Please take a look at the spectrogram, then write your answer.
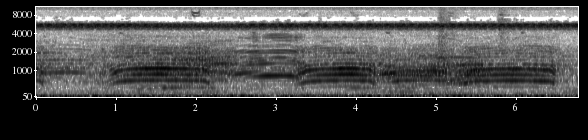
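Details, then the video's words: Cattle out on open pasture, grazing and lowing to one another: four or five long, arched moos come back to back, each sagging then lifting in pitch, with a constant thin high tone and low rumble behind. "Outdoor Pasture Cattle Grazing Sounds"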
